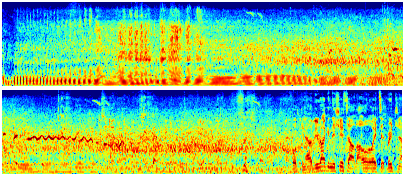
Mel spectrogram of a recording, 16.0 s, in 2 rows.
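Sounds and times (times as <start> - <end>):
motorcycle engine at low revs: 0.0 - 11.5.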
